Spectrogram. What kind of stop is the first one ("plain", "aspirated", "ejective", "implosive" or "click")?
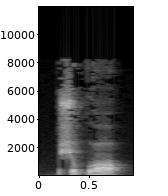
plain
